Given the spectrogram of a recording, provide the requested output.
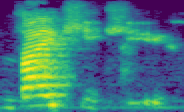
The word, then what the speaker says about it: Waikiki: Yeah, so Hawaii is traditionally, or the proper way to pronounce it is Hawaii, because in the Hawaiian alphabet, W's are pronounced in the V sound.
